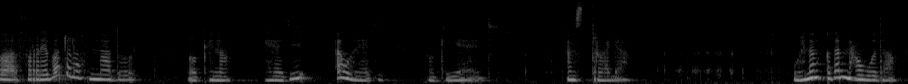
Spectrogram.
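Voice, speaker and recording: A Moroccan woman teaching an online school lesson, with a slightly husky voice. She walks through each point patiently, slips between Arabic and French and keeps checking that her pupils are following. Her pitch sits at an ordinary middle for a woman. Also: a little mellow. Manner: explains step by step, often asking "c'est clair?" and mixing in French.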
